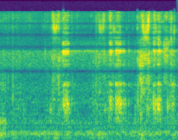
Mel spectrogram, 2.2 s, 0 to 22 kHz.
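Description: Mamod SP4 model stationary steam engine's flywheel being pushed round by hand against the steam pressure to start it: a few small clicks and scrapes over a faint steady hiss.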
